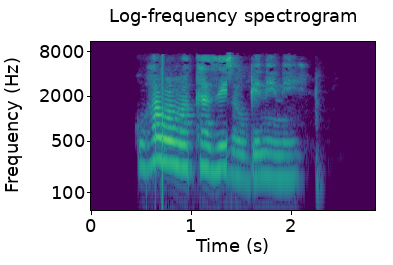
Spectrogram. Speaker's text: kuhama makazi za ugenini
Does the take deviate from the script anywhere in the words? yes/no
no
